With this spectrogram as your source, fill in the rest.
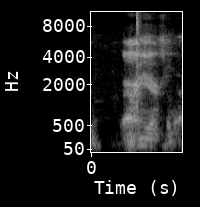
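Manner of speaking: unruffled, utterly composed, very calm and soft. Voicing Fiona stopping another character's threat: Fiona speaking very calmly. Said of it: "As Fiona very calmly".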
